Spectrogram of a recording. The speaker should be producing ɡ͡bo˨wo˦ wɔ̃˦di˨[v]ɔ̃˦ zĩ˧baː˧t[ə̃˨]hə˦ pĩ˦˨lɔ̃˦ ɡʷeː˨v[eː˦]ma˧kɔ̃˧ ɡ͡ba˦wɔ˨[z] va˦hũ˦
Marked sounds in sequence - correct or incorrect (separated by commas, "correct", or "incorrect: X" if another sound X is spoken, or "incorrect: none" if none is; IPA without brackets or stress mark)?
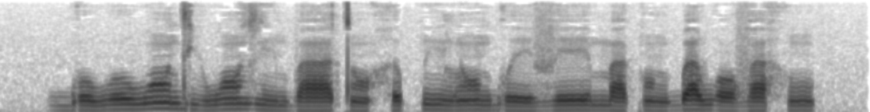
incorrect: w, incorrect: ɔ̃˨, correct, incorrect: none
